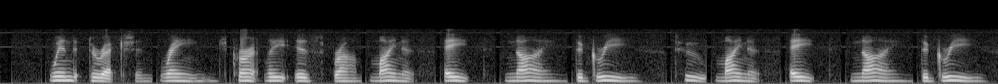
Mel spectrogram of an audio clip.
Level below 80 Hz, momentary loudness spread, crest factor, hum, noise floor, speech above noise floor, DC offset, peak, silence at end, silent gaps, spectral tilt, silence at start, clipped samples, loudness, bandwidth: -52 dBFS; 13 LU; 18 dB; none; -47 dBFS; 31 dB; 0.5%; 0 dBFS; 0.15 s; none; -9.5 dB/octave; 0.5 s; under 0.1%; -17 LUFS; 5.4 kHz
